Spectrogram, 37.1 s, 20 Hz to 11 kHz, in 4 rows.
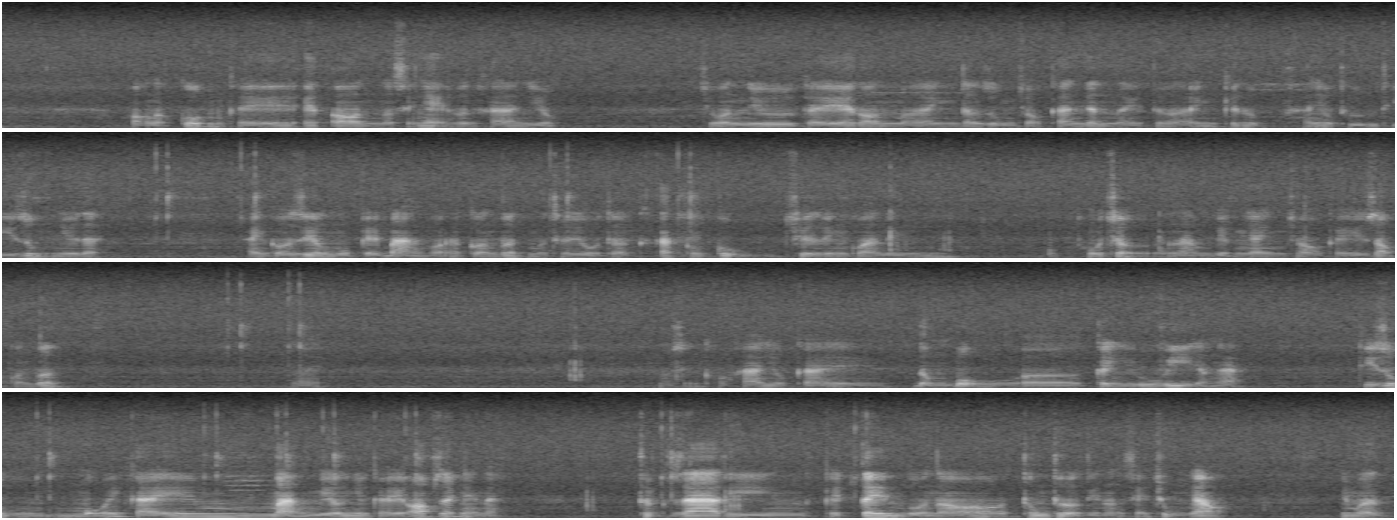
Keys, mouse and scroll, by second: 10.2 click, 10.8 click, 12.9 click, 13.7 click, 17.9 middle click, 20.0 click, 20.4 click, 28.0 click, 29.1 click, 29.6 drag, 30.0 click, 33.4 click.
